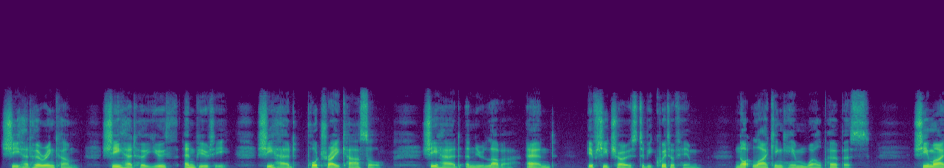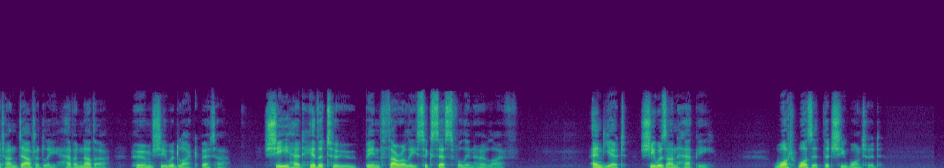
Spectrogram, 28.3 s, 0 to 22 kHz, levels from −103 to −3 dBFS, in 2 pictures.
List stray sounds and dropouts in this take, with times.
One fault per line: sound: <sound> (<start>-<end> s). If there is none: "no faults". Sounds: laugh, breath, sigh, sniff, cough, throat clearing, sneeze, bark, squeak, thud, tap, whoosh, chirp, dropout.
no faults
